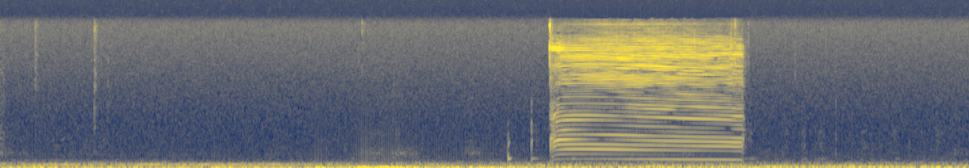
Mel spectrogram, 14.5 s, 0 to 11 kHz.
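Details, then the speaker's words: Steady motor whine as a HealthWise adult wrist blood pressure monitor (model 59-541) inflates automatically during a seated reading; first-time user; a reading showed 127/78 with pulse 92. "so this is my first time using a cuff kind okay now we're gonna go try again open this is sit down and relax and be quiet"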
